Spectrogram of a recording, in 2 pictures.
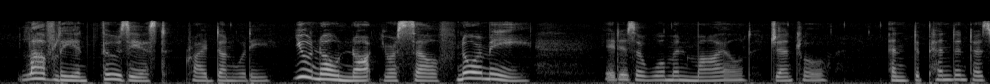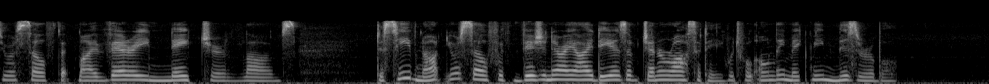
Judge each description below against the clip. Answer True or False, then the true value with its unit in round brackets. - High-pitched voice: True (195 Hz)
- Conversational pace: False (120 wpm)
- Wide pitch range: False (3.2 semitones)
